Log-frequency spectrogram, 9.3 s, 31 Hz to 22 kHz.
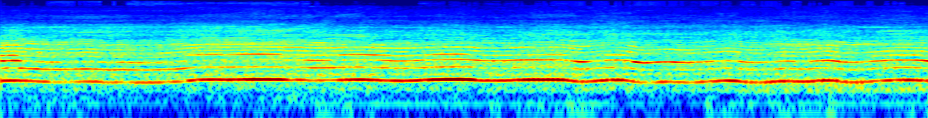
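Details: Roborock S5 robot vacuum bought November 2018, which started making strange noise 4 days ago along with a smell of burnt plastic: loud wavering whine with rough mechanical buzzing from its motor.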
